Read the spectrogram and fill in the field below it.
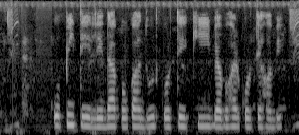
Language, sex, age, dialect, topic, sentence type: Bengali, female, 18-24, Rajbangshi, agriculture, question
